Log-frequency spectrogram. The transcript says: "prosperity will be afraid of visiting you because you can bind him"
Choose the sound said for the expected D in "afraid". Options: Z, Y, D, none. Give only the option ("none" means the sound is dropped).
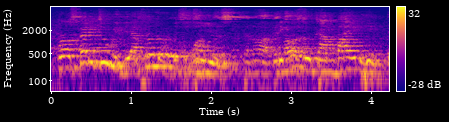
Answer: none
